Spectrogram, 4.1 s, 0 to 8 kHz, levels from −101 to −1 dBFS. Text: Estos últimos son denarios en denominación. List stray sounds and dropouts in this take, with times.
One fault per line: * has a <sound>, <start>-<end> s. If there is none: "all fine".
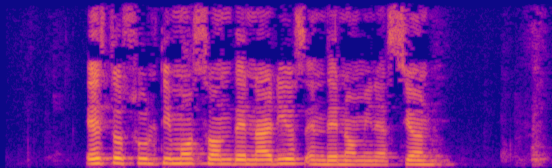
all fine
